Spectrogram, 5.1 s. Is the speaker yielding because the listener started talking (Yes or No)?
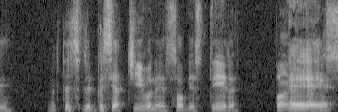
No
